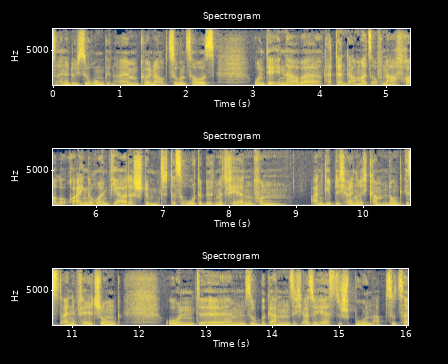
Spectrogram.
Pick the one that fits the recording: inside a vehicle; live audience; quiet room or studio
quiet room or studio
